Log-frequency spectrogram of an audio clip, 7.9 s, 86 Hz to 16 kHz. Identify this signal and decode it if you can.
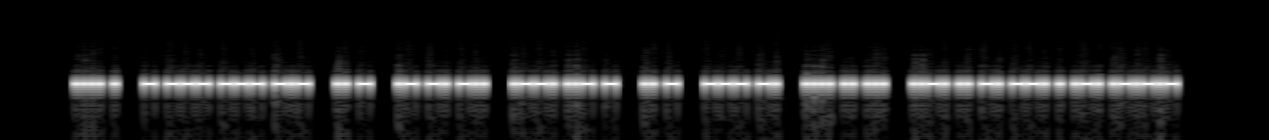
Morse code, heard as a keyed tone, about 50 wpm, 700 Hz. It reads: HE TOOK IT AND PUT IT ON HIS FINGER.
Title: Sentences from Top 1600 Words 50wpm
